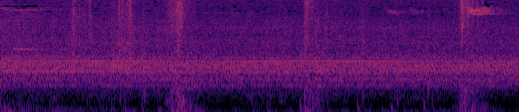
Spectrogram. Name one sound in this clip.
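Quick footsteps patter on grass in a video game.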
